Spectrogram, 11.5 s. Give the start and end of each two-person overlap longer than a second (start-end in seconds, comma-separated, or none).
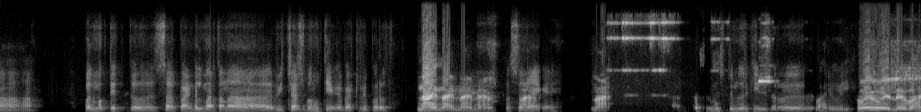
none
